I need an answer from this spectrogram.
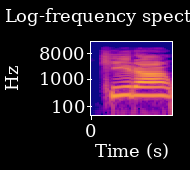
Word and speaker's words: Kira: The general public has been calling this person Kira, which is the Japanese pronunciation of the English word killer.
